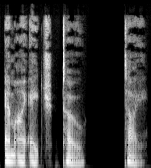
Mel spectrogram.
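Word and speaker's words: mitote: Your whole mind is a fog which the Tolteks called a mitoi pronounced m ih toe tai.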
